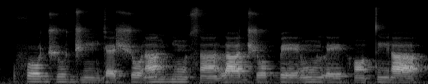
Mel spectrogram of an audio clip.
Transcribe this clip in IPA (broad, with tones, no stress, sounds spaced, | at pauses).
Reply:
f o˦ d͡ʒ u˧ d͡ʒ ĩ˨ ɡ ɛ˨ ʃ o˨ ɾ ã˨˦ ɡ͡b ũ˦˨ s ã˨ l a˧ d͡ʒ o˧ k͡p e˧ ɾ ũ˧ l e˨ h ɔ̃˧ t ĩ˦ ɾ a˦˨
